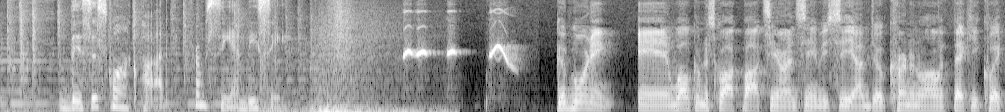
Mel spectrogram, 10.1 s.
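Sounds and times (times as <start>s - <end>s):
speech: 0.6s - 3.0s, 5.6s - 10.0s
person whistling: 4.0s - 5.3s.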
